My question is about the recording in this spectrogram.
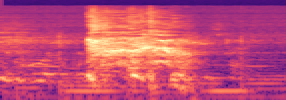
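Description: Background guitar music from a cartoon soundtrack, with a short non-word vocal noise from a boy lasting about a second, just after the start; this noise is the loudest thing.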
